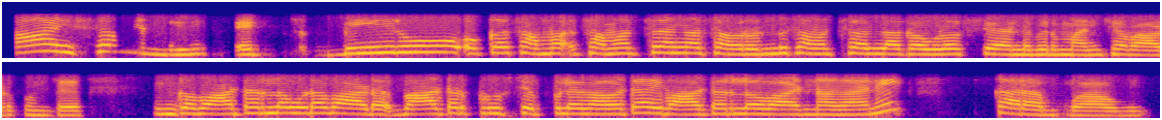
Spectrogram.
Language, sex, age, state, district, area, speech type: Telugu, female, 18-30, Telangana, Mulugu, urban, conversation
